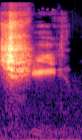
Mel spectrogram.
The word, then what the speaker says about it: Qi: all inquiry is resolved I'm pretty sure Qi is pronounced chee at least that's case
